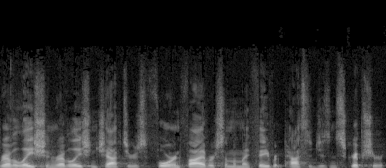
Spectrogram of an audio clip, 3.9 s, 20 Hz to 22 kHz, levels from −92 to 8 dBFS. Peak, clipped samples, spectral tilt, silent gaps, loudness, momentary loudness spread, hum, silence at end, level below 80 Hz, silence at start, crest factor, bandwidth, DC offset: -6 dBFS; under 0.1%; -3.5 dB/octave; none; -26 LUFS; 11 LU; none; 0.05 s; -78 dBFS; 0 s; 20 dB; 15.5 kHz; under 0.1%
